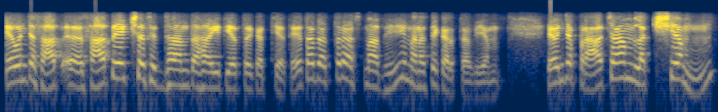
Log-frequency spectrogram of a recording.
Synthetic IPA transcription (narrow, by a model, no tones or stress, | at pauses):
eːʋɐɲt͡ʃɐsaːpsaːpeːkʂɐsid̪ʱːaːnt̪ɐɦɐit̪ijɐt̪ɐkɐt̪ʰjɐt̪eːt̪ɐd̪ɐt̪ːɾɐɐsmaːbʱiɦimɐnɐsjɐkɐɾt̪ɐʋjɐ̰meːʋɐɲt͡ʃɐpɾaːt͡ʃaːmlɐkʂjɐm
